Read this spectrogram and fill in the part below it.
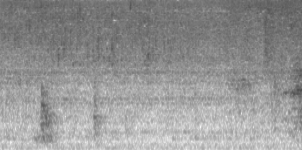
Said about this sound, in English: He pushes his head into a mirror in a bathroom. He takes two pills and drinks from the faucet.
